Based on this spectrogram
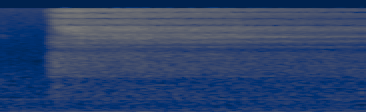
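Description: A long, deep exhalation at the end of a relaxation breathing exercise: a steady, soft, airy hiss that starts after a brief pause and holds to the end.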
